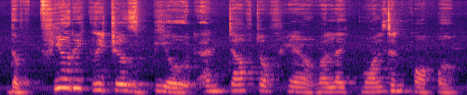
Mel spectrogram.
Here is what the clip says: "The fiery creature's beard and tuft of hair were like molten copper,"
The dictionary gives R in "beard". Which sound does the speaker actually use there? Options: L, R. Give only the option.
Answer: L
